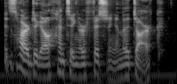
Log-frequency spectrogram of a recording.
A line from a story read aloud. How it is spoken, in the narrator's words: said Raven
